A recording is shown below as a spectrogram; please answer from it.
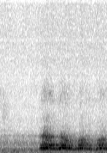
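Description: Dogs at a home bark in a quick run of several short, fairly faint yaps after a quiet moment, with no one talking.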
